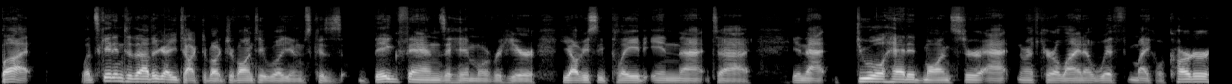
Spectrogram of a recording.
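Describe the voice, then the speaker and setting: With a Canadian accent, a plain, everyday voice comes through on a very clean recording with a silent background. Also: man, fairly low pitch for a man, ordinary pitch variation, moderate pace, dry, close sound with no echo. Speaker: fantasy football podcast host. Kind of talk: casual chat. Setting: home studio.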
